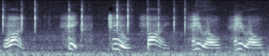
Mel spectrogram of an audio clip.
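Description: Very slow synthetic woman, noisy radio prompt. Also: fairly high pitch, lively intonation. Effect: small radio speaker. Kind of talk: automated digit readout. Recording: noisy handheld radio speaker. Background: noise and clicks.

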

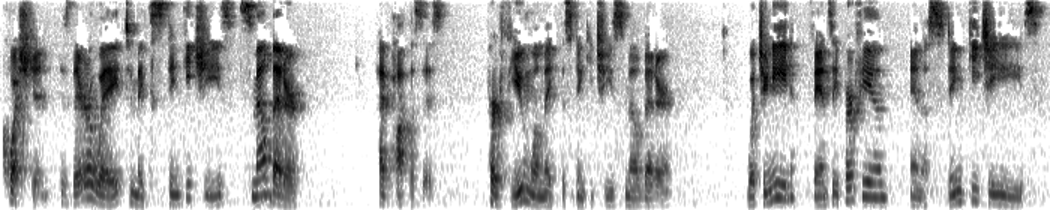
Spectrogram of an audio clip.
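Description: A man in his thirties reading a picture book aloud to children with deliberate, singsong phrasing and dramatic emphasis. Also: medium pitch, expressive, fairly bright tone, a little hiss or hum. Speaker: children's story reader. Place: small furnished room at home, indoors. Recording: roomy indoor echo.

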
